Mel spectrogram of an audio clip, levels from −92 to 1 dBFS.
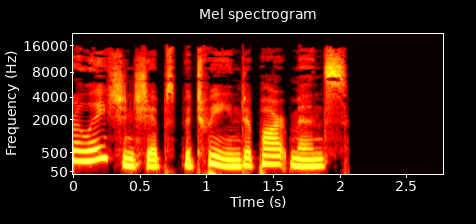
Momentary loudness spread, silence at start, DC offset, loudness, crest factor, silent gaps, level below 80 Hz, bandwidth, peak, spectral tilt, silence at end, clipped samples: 4 LU; 0 s; under 0.1%; -17 LUFS; 16 dB; none; -46 dBFS; 16.5 kHz; -2 dBFS; -4.5 dB/octave; 0.75 s; under 0.1%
